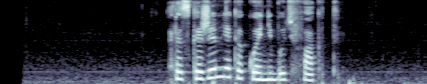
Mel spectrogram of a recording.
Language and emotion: Russian, neutral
